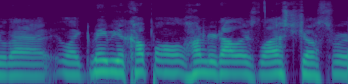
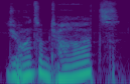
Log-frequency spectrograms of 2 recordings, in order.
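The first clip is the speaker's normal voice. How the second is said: Napoleon Dynamite; 3 semitones lower, 5 dB quieter than usual. Retold or imitated. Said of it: "He goes".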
